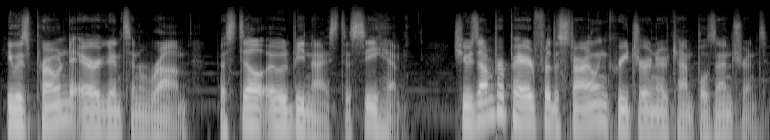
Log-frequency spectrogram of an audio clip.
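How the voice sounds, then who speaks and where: A man's voice: medium pitch, animated, quick pace, no echo, faint music behind. A man hosting a reaction video, reading a story aloud and commenting casually as he goes.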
